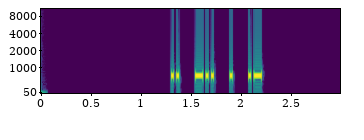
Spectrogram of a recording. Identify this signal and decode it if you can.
Morse code, heard as a keyed tone, about 46 wpm, 700 Hz. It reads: I D E A
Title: 2x Character Spacing - Top 300 Words - 45wpm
